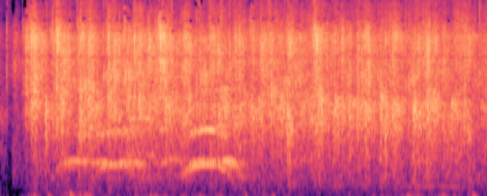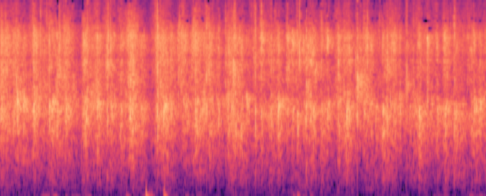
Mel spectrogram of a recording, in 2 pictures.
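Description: Loud, sustained audience applause fills the whole stretch, a dense wash of many hands clapping at once with a few faint whistle-like tones early on, steady in level throughout.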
